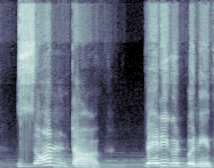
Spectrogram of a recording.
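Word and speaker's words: Sonntag: so Sunday will again have a जी सो it will be pronounced as जोंटग very good Puneet से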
